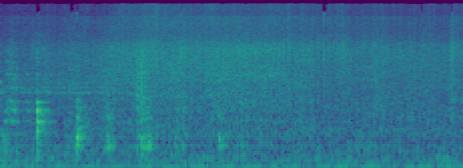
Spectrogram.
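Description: Steamed mushrooms go into a pan of marinated masala and are stirred, giving a soft sizzle with scraping stir strokes, a few sharper knocks near the start, then steady frying hiss.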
